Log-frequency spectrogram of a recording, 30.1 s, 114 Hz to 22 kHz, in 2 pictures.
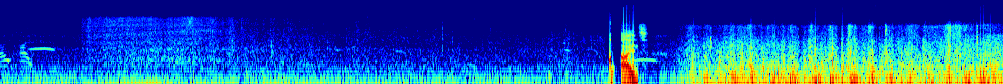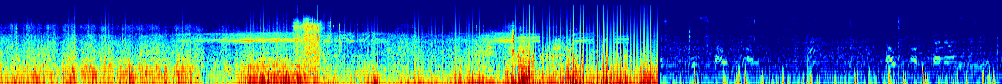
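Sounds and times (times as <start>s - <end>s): wind buffeting microphone: 10.0s - 24.9s.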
